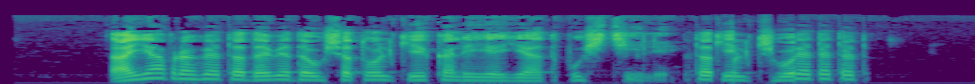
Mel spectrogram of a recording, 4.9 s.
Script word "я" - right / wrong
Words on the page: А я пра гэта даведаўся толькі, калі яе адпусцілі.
right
